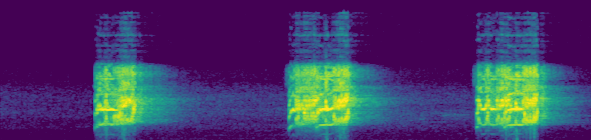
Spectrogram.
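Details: Lovebird in the morning giving three loud, harsh, high chirps spaced about one second apart, each short and raspy, in an otherwise quiet setting.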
